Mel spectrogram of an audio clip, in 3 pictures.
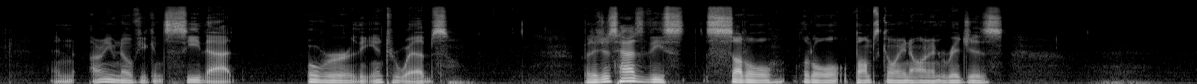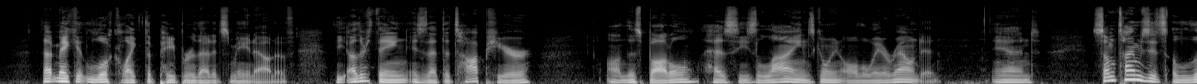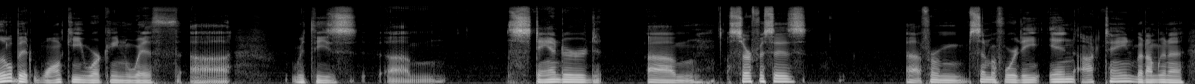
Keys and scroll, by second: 21.4 super+s.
